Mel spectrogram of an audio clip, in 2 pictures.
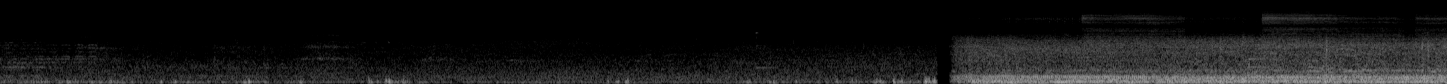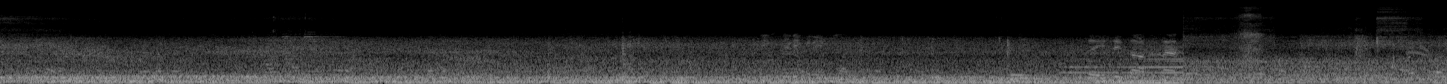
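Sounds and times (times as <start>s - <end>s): engine running with low hum: 9.5s - 28.9s.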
